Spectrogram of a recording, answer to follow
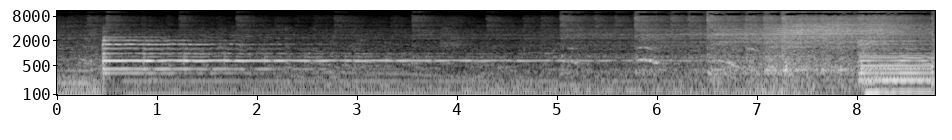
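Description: Electric guitar chord struck about half a second in and left ringing, slowly fading over several seconds, with a bell-like tone. Near the end a cymbal wash swells up as the song's intro builds.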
